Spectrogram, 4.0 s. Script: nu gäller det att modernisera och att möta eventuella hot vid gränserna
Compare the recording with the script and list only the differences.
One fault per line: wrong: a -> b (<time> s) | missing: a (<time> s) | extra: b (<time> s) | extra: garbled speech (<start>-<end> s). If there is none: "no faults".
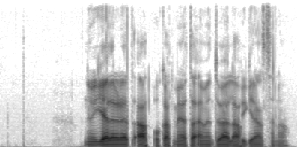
missing: modernisera (2.0 s)
missing: hot (3.2 s)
